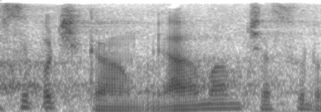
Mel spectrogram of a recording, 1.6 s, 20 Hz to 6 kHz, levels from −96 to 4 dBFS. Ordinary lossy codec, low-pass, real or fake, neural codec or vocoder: MP3, 32 kbps; 5.4 kHz; real; none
